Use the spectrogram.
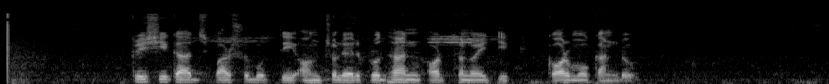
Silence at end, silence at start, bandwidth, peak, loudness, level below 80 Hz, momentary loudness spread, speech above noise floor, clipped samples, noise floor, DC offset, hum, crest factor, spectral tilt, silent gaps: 1.95 s; 0.05 s; 11.5 kHz; 0 dBFS; -26 LUFS; -54 dBFS; 11 LU; 35 dB; under 0.1%; -60 dBFS; under 0.1%; none; 26 dB; -6 dB/octave; none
